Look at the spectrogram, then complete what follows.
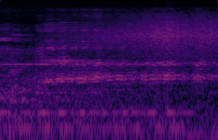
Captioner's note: background laugher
